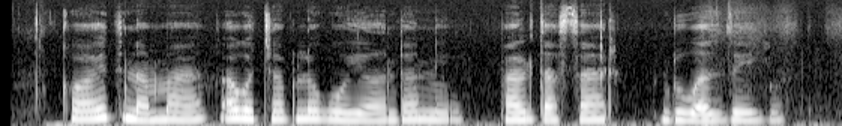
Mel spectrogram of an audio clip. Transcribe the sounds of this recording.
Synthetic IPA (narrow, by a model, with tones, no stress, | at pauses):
kʰɔ˨ɪ˦t̪na˨ma˦ŋɔ˦ɣɔ˨t͡ʃa˦plo˦ɡo˨jɔ˨ndɔ˦nɪ˨pa˦lta˨sa˦ɾndu˨wa˨ze˦jo˦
